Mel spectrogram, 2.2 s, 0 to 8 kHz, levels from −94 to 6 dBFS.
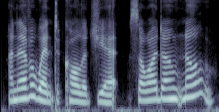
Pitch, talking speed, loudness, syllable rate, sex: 230 Hz, 275 wpm, -18 LUFS, 6.6 syllables/s, female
